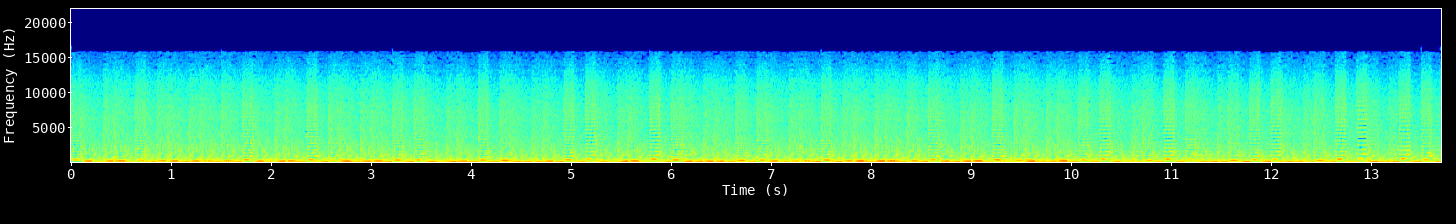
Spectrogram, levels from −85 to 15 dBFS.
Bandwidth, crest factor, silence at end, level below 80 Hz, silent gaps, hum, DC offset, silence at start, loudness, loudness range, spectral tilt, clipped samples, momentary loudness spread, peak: 16 kHz; 14 dB; 0 s; -30 dBFS; none; none; 0.4%; 0 s; -16 LUFS; 1 LU; -4.5 dB/octave; under 0.1%; 2 LU; -2 dBFS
